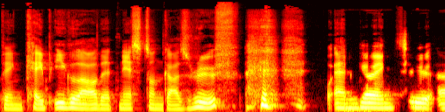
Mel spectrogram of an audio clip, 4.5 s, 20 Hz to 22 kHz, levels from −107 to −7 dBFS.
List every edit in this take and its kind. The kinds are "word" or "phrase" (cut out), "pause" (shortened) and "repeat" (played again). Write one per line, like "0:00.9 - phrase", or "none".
0:01.6 - word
